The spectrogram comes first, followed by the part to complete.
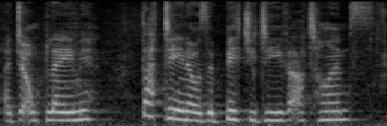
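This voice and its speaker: A woman's voice: mid-range voice, flat delivery, brisk, background noise, natural voice. A woman playing a gossipy, two-faced young trainee with an Irish accent in a broad sitcom style. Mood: gossipy, bitchy.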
